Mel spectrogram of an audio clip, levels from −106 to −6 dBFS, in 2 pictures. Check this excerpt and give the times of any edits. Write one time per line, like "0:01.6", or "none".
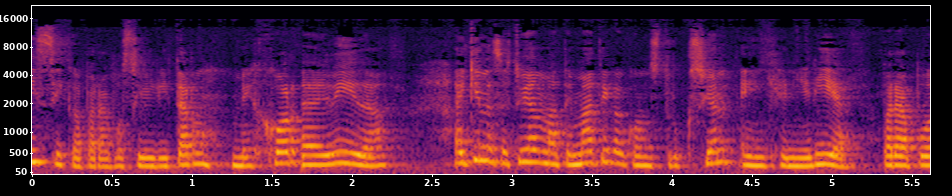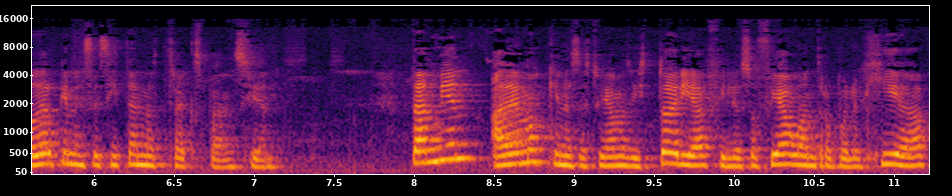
0:01.7
0:05.2
0:05.8

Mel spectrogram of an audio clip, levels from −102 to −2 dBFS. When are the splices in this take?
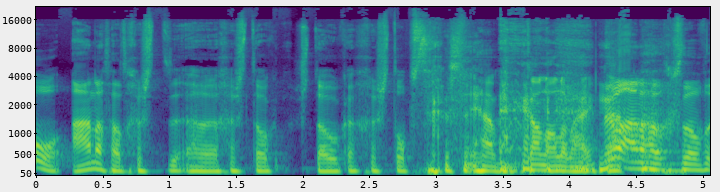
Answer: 0:01.9

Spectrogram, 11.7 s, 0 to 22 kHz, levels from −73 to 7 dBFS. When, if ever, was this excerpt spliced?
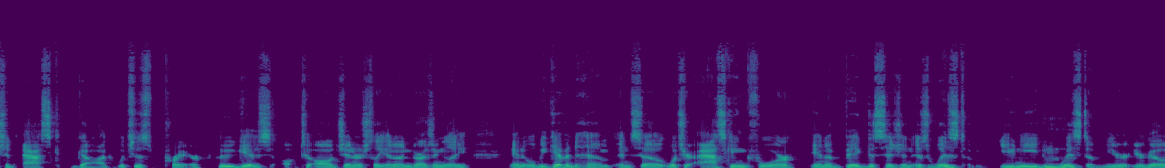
none

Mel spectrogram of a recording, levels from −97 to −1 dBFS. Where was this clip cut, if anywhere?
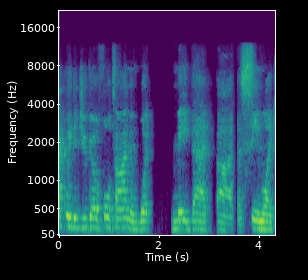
none

